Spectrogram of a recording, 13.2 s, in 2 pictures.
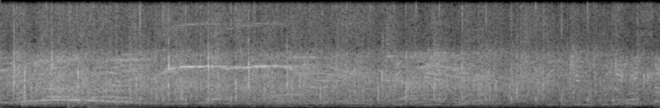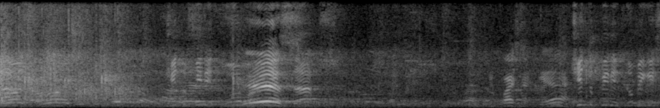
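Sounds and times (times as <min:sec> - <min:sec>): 
audience applause: 0:00.0 - 0:08.1.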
